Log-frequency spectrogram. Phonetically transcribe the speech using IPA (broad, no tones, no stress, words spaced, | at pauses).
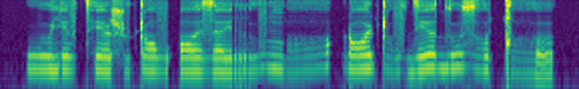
wujev tʰeə̯ʂṳʈɔv ʔɔə̯ zɜɪ̯rṳv ŋɔ̤ | ɽɔə̯ ʈɔ̤vdeə̯ du zɔ̤ʊ̯ǃɔ̤ʊ̯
